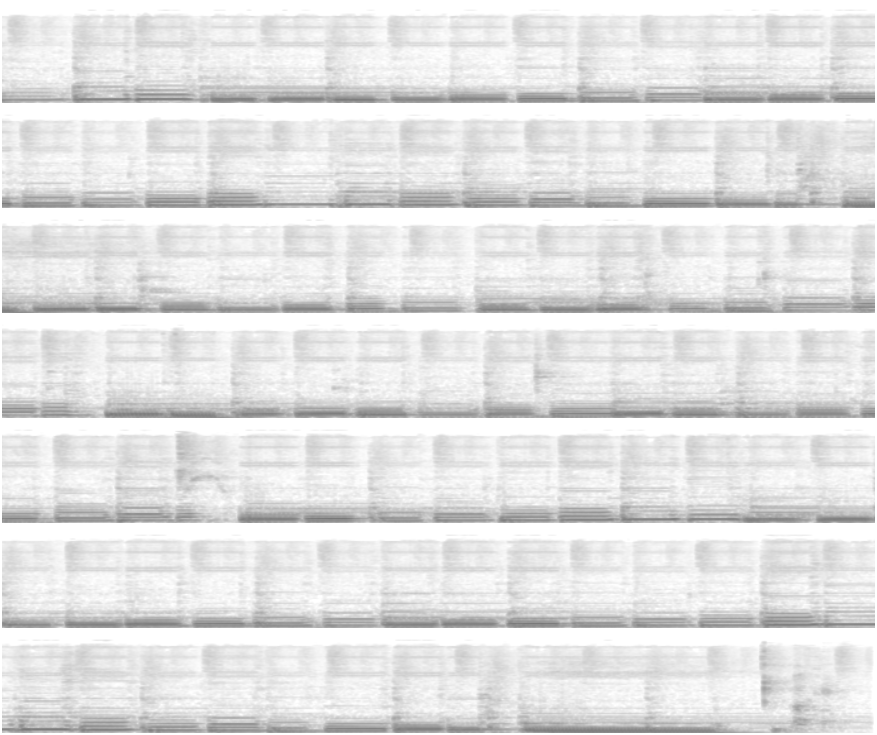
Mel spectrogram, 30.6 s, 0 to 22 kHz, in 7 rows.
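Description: Electric bass (Fender Jazz Bass) playing scales note by note, running up and down one mode per chord of an Am7–Dm7–G7–Cmaj7–Fmaj7–Bm7b5–Esus–E progression: Aeolian, Dorian, Mixolydian, Ionian, Lydian, Locrian, Phrygian. The runs go in steady even notes and end on a held low note near the end.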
